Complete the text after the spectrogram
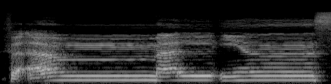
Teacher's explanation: Mim shadda, full nasal sound. Nun sukun followed by sin. Tongue not touched. Stretch for 2.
